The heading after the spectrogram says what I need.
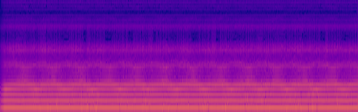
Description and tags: vocal formants pitched under Simplesong a macintosh software and using the princess voice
